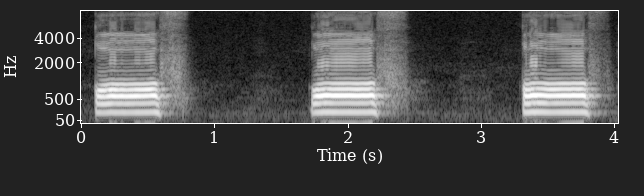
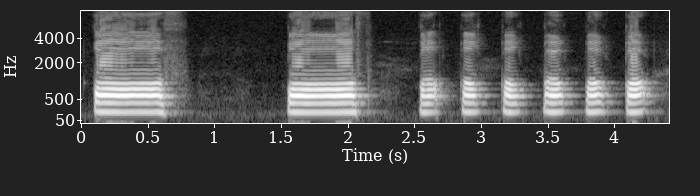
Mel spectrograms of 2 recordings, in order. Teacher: जब ये ज़ुबान का पिछला वाला हिस्सा उठकर ऊपर के नरम तालू से लग जाता है तब जाके जो है कौफ अदा होता है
